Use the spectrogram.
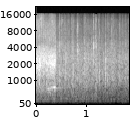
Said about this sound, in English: Please give them a very warm round of applause.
